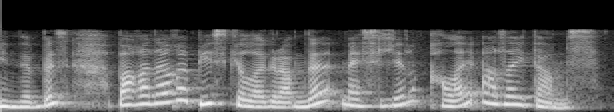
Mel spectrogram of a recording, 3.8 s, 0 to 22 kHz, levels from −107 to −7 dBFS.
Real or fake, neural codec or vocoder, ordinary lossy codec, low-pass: real; none; none; 7.2 kHz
